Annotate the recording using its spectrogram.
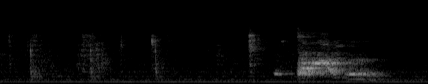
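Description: Room noise from a courtroom feed: scattered light clicks and knocks over a steady low electrical hum, with a louder, longer sound about three seconds in.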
